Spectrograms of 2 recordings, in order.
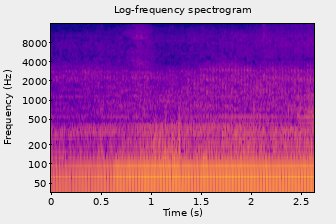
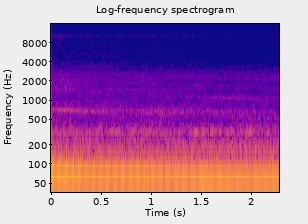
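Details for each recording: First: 1972 VW Beetle with rebuilt 1997 Subaru EJ25 DOHC flat-four; deep even burble, owner says it sounds like a super V8, no knocks or ticks, healthy fresh rebuild running smoothly. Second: Subaru EJ25 engine swapped into a VW Beetle, Volvo turbo Bosch fuel pump, just warmed up: deep even quiet rumble, idling a little low, roughly 700 to 1000 rpm; owner suspects a vacuum leak.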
